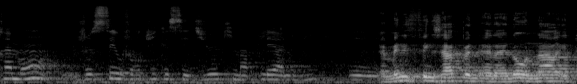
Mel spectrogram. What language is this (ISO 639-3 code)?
fra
